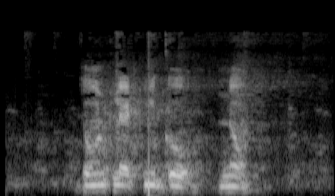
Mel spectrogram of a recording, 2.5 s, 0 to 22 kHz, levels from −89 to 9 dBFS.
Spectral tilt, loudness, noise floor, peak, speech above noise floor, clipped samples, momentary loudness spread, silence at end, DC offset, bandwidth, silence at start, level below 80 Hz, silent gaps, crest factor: -6.5 dB/octave; -20 LUFS; -51 dBFS; -4 dBFS; 31 dB; under 0.1%; 6 LU; 0.6 s; under 0.1%; 11.5 kHz; 0.55 s; -54 dBFS; none; 18 dB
